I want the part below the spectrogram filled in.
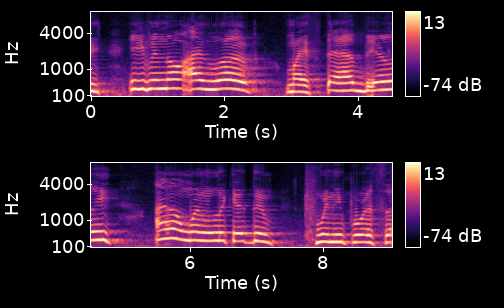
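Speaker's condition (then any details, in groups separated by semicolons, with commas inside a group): Cerebral palsy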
